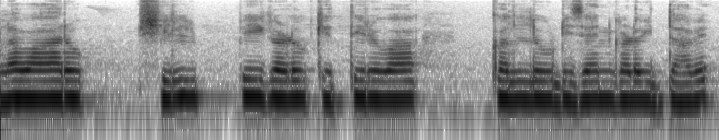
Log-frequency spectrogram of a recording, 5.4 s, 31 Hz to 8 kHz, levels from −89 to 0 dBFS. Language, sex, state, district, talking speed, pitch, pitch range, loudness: Kannada, male, Karnataka, Bangalore, 80 wpm, 160 Hz, 155-165 Hz, -14 LUFS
